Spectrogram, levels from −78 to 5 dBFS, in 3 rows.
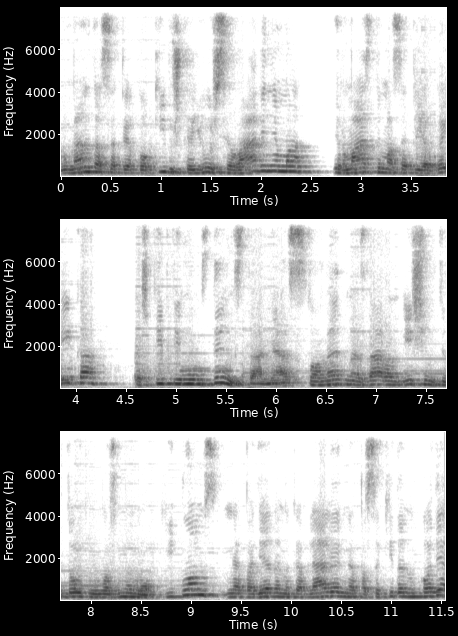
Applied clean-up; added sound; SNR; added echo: neural separator model SepFormer DNS4.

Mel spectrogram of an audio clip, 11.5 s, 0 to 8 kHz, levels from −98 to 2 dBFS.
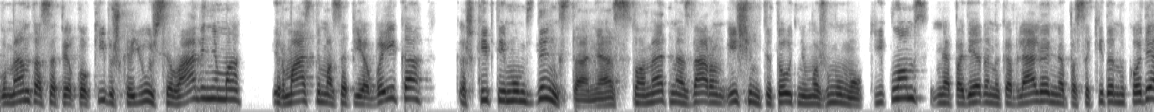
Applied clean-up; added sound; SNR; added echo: none; none; none; none.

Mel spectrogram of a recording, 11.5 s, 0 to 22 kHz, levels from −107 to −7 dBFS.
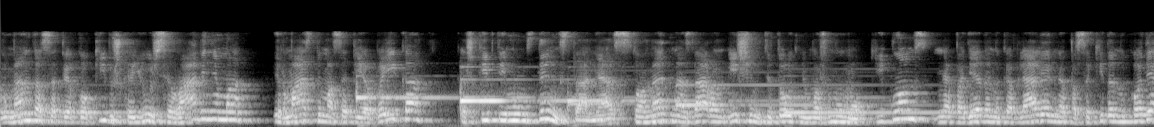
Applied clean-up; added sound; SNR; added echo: none; Piano; 6 dB; reverberation time 0.5 s.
